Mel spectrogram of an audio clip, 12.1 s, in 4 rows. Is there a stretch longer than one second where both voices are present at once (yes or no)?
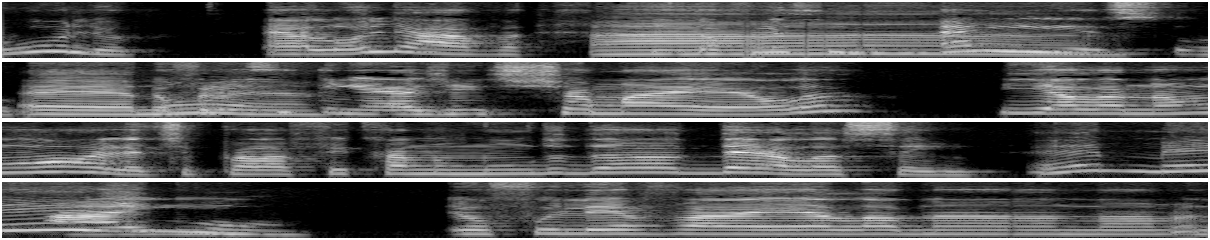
yes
